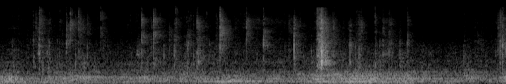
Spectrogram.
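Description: Stiff plastic toy packaging crinkling and clicking as it is handled and pulled at, with a sharper crack about three seconds in.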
